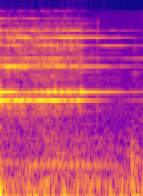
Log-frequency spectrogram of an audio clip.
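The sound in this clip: Telephone ringing, a bright, high-pitched, bell-like trill that holds steady and then eases slightly softer toward the end, with no voices.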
